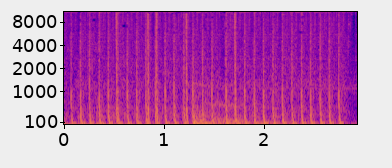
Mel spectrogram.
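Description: Call of Duty WW2 automatic fire rattles in a fast, regular stream of sharp shots, loud and close, with nobody talking over it.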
